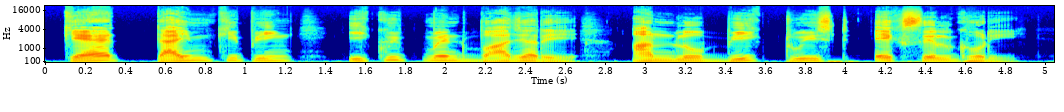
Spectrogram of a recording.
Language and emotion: Bengali, neutral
